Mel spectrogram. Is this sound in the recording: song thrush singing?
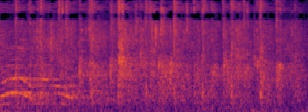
no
